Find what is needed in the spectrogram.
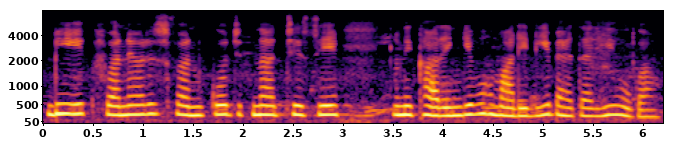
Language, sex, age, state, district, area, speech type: Urdu, female, 18-30, Uttar Pradesh, Gautam Buddha Nagar, urban, spontaneous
